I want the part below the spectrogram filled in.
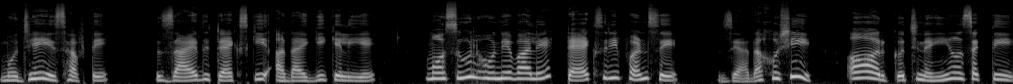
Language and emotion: Urdu, happy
